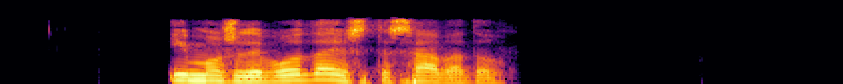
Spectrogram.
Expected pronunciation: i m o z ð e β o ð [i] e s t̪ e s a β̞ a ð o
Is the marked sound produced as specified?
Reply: no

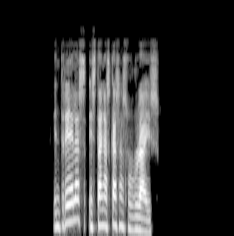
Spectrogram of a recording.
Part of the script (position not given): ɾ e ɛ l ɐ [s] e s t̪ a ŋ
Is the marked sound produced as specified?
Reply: yes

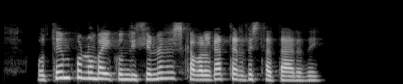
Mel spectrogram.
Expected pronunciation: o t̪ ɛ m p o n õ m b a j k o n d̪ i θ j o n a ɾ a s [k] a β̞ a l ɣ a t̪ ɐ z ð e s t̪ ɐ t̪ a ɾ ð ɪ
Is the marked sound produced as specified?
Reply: yes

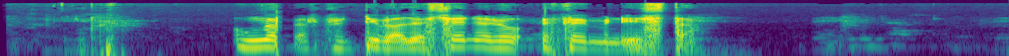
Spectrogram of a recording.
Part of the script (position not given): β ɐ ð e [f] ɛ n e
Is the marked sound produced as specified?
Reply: no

